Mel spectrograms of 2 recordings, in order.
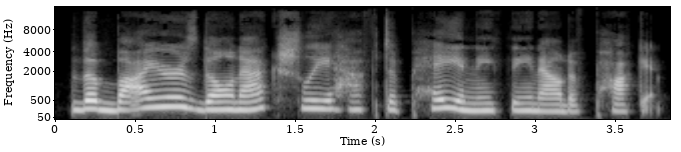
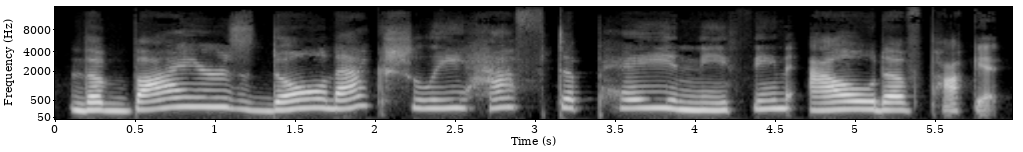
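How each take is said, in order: First: The sentence is spoken at a faster pace. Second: The sentence is spoken at a slower pace.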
